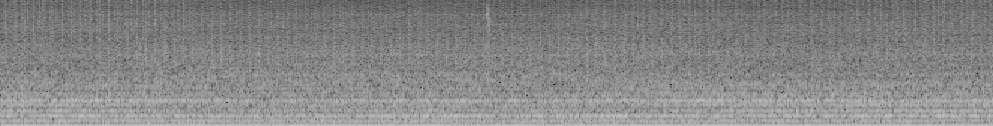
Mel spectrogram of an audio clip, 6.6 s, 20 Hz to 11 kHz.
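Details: Vauxhall Astra four-cylinder after replacing the coil pack (cylinder 2 had been arcing): smooth, steady, even idle with no skips or stumbles; misfire gone, all cylinders firing.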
